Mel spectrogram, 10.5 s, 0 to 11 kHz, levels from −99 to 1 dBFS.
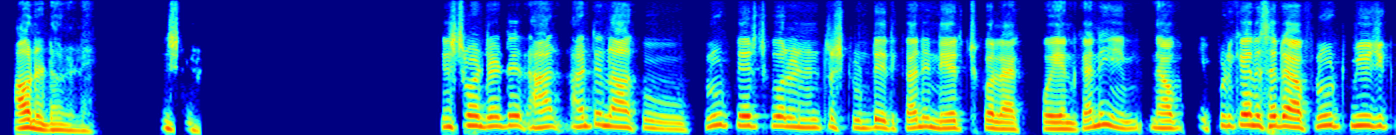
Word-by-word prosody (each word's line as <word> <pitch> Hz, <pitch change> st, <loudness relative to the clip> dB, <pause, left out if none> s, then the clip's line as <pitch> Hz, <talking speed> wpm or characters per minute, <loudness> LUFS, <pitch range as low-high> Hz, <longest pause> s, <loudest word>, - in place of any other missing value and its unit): అవునండి. 160 Hz, -8 st, +5 dB
అవునండి. 120 Hz, -4 st, -4 dB, 0.6 s
ఇన్సు 145 Hz, -5 st, -5 dB, 1.9 s
ఇన్‌స్ట్రుమెంట్ 235 Hz, +1 st, +2 dB
అంటే 240 Hz, +2 st, +1 dB, 0.2 s
ఆహ్, 210 Hz, +1 st, -1 dB, 0.2 s
అంటే 225 Hz, +5 st, -2 dB
నాకు 195 Hz, -2 st, -1 dB, 0.4 s
ఫ్లూట్ 245 Hz, +3 st, -3 dB
నేర్చుకోవాలని 230 Hz, -3 st, +2 dB
ఇంట్రెస్టుండేది. 185 Hz, -2 st, -3 dB
కానీ, 195 Hz, +4 st, 0 dB
నేర్చుకోలేకపోయాను 160 Hz, -3 st, 0 dB
కానీ, 245 Hz, +7 st, +2 dB, 0.4 s
నాక్ 175 Hz, -1 st, +1 dB, 0.2 s
ఇప్పటికైనా 240 Hz, +5 st, +3 dB
సరే 235 Hz, -1 st, +5 dB
ఆ -, -, +7 dB
ఫ్లూట్ 235 Hz, 0 st, 0 dB
మ్యూజిక్ 230 Hz, -3 st, 0 dB
200 Hz, 115 wpm, -24 LUFS, 175-235 Hz, 1.9 s, ఆ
